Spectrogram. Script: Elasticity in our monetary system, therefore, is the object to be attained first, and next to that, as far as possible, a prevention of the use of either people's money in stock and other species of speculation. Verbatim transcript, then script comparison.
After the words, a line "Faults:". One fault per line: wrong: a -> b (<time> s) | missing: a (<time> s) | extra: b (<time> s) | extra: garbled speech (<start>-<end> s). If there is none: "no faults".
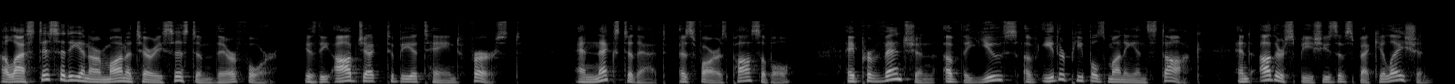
Elasticity in our monetary system, therefore, is the object to be attained first, and next to that, as far as possible, a prevention of the use of either people's money in stock and other species of speculation.
Faults:
no faults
